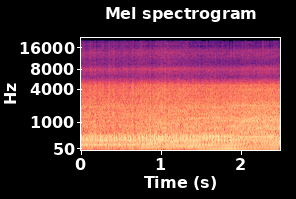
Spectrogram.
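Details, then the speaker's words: Gas-fueled electric generator running on gas, mixture valve regulated to the minimum gas that keeps needed RPM; steady, even drone with no hunting or stumbling, mixture set at the right point between starving and flooding. Normal steady running. "estaría en el punto ideal. Como ya les dije, tenemos que encontrar el punto que funcione bien, consumiendo"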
